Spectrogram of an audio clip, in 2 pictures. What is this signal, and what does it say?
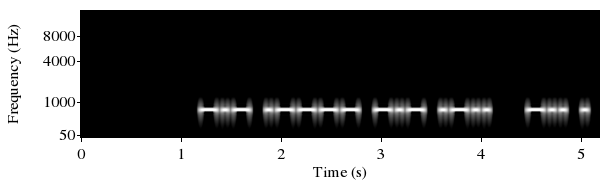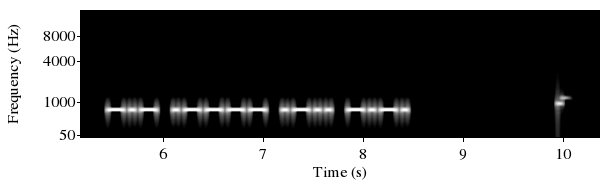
Morse code, heard as a keyed tone, about 22 wpm, 700 Hz. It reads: K1KL DE K1LC
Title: USA Callsign DE Callsign - 4 Characters - 22wpm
